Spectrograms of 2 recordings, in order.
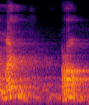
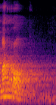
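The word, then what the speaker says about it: مَنْ رَاقٍ: Makanya harus dibacanya man ro jangan marr kalau diidgamkan nun ketemu ro kan idgam ya Bu. apa bila gun nun sukun ketemu ro man jadi mar kalau mar bukan orang menyembuhkan wakila dan dikatakan man orang rokin siapa yang bisa menyembuhkan penyakit mati tidak ada kalau mar artinya kuah sayur makanya harus diap saktah berhenti sejenak man r bacanya begitu enggak ada yang bisa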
